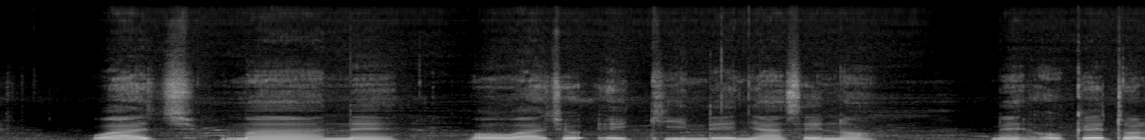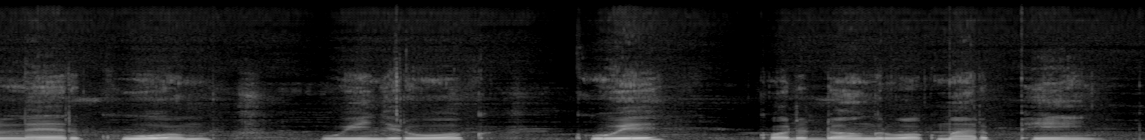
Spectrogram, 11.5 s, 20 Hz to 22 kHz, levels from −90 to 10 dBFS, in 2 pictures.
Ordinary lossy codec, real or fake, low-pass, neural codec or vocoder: none; fake; none; vocoder, 44.1 kHz, 128 mel bands every 256 samples, BigVGAN v2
